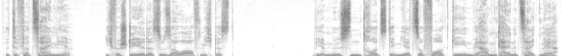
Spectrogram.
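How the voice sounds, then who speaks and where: A man's voice: low voice, a little slow, a little mellow, big-room sound. Man acting an earnest, apologetic young angel. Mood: apologetic, urgent. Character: earnest young male angel archer, apologetic, honourable suitor.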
